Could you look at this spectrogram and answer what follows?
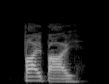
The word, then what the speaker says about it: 拜拜: Did you hear the high and mid-level tones in that word? Say it again. – Bye-bye.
